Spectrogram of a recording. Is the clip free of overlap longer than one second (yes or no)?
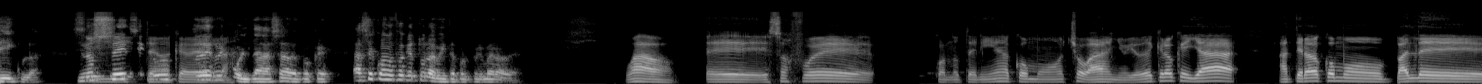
no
